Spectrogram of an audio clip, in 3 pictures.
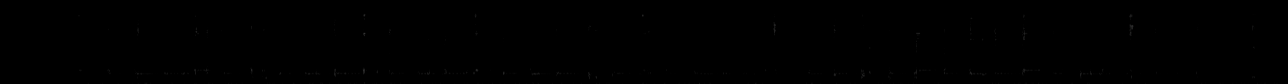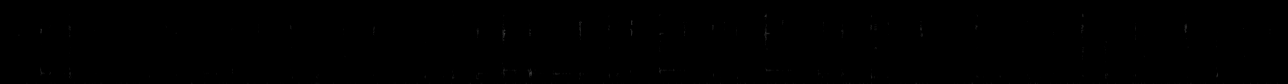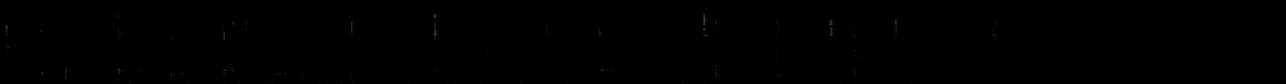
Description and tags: Recording of a Hokema Kalimba b9. Recorded with a transducer attached to the instrument and used as microphone input with zoom h2n. Raw file, no editing.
